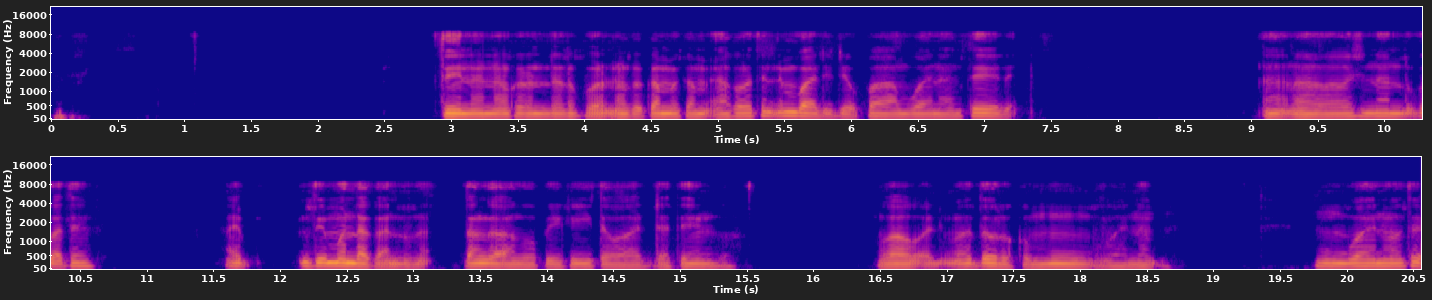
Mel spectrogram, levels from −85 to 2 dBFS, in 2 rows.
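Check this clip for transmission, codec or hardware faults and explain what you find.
No faults found in transmission.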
